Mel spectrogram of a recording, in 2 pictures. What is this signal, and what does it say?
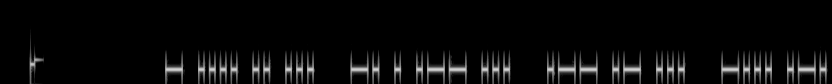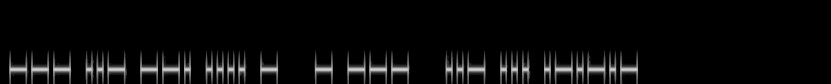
Morse code, heard as a keyed tone, about 22 wpm, 700 Hz. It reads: THIS NEWS WAS BROUGHT TO US.
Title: Sentences from Top 800 Words 22wpm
